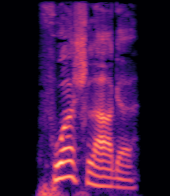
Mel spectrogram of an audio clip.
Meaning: inflection of vorschlagen: 1. first-person singular dependent present 2. first/third-person singular dependent subjunctive I
- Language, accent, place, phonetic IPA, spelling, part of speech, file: German, Germany, Berlin, [ˈfoːɐ̯ˌʃlaːɡə], vorschlage, verb, De-vorschlage.ogg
